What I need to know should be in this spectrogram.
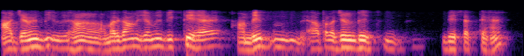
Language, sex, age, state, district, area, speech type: Hindi, male, 60+, Uttar Pradesh, Ghazipur, rural, conversation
